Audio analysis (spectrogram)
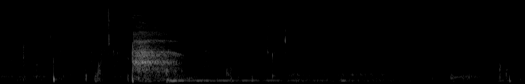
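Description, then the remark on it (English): Someone takes a sip of water: a brief loud slurp, then soft swallowing and small wet mouth clicks, with no one talking. “And with that, let me have a sip of H2O.”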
